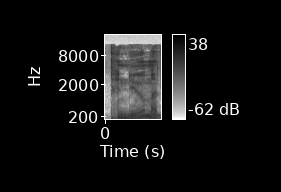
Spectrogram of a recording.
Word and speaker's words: pneuma: That's pneuma. That's a feminine noun. – Pneuma. You don't pronounce the pi.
